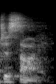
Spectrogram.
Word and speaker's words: Jan: you're this close um it's pronounced Jan Jan thank you so much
